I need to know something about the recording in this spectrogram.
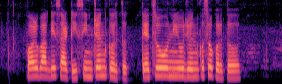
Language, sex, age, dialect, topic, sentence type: Marathi, female, 18-24, Southern Konkan, agriculture, question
